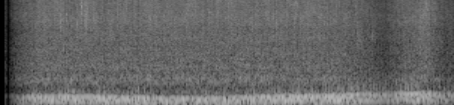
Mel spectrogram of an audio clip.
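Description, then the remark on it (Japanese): A violent mountain wind storm striking Dewa Province roars without pause, a deep rumbling wind gusting under a steady hiss of lashing rain, loud and continuous with no voices. “しかし外はその思い以上に山風が激しく吹き荒れるのでありました。”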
